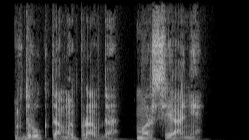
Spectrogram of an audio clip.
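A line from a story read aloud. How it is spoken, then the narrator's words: Indignant snort. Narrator (Russian): Слободанка возмущенно фыркнула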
